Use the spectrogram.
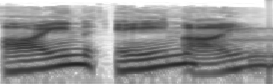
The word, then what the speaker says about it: AYN: How do you pronounce this? Ein, yeah. Odin 3.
